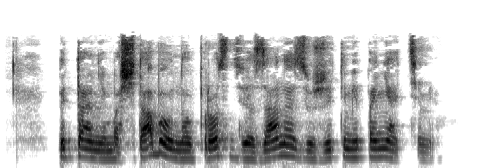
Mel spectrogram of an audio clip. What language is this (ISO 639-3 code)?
bel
